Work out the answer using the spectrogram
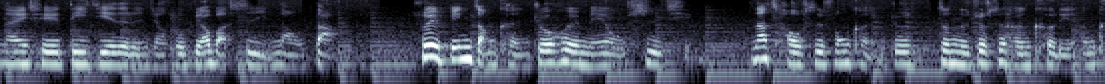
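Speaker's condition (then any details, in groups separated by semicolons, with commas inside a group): No condition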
